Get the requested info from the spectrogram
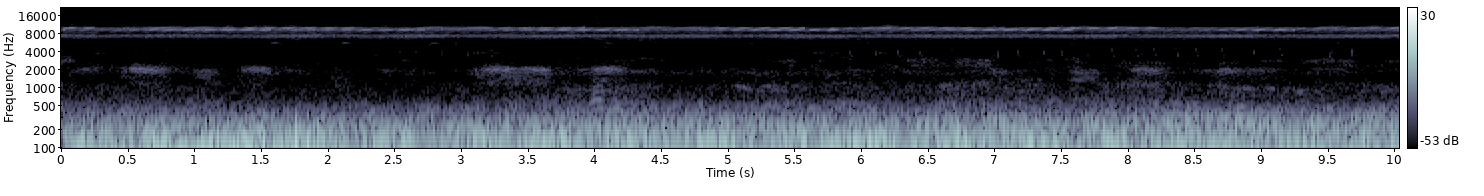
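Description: Outdoor ambience: birds calling now and then, short soft calls, over a steady low rumble, with a thin steady high-pitched whine above it.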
